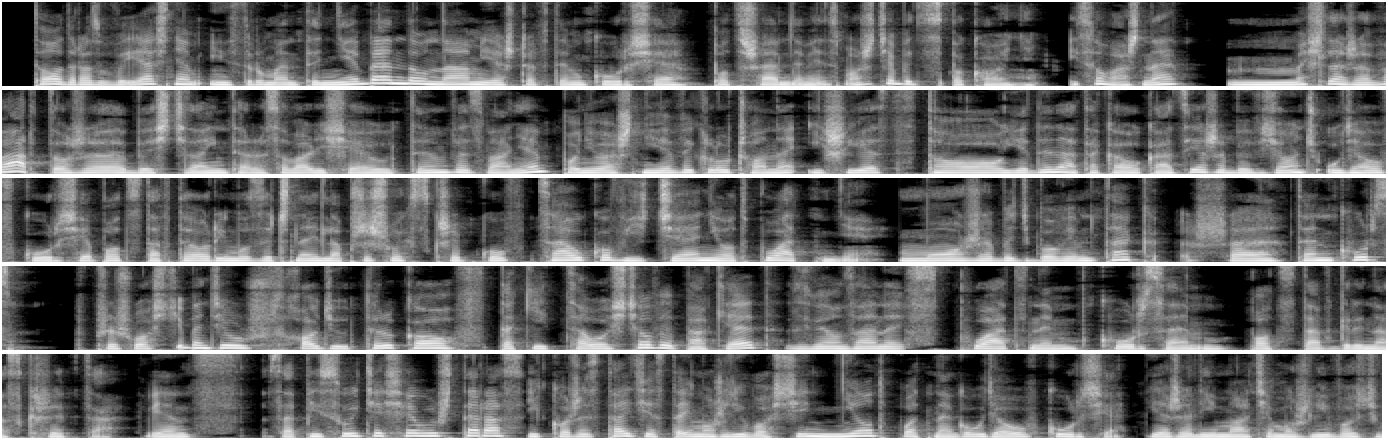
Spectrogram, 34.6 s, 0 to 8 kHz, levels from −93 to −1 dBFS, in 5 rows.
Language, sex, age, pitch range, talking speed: Polish, female, 20-39, 165-200 Hz, 160 wpm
